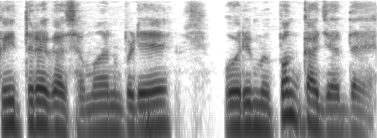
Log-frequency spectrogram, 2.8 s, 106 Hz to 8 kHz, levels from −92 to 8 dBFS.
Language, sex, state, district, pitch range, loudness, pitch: Rajasthani, male, Rajasthan, Churu, 140-160 Hz, -17 LUFS, 150 Hz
